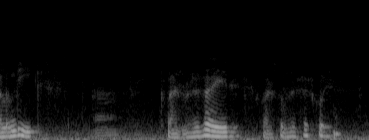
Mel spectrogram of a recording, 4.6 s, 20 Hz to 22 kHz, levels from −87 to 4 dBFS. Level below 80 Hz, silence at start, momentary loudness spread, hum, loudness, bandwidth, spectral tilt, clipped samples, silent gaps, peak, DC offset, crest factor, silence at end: -54 dBFS; 0 s; 23 LU; none; -38 LUFS; 3.7 kHz; -11.5 dB/octave; under 0.1%; none; -20 dBFS; under 0.1%; 18 dB; 0 s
